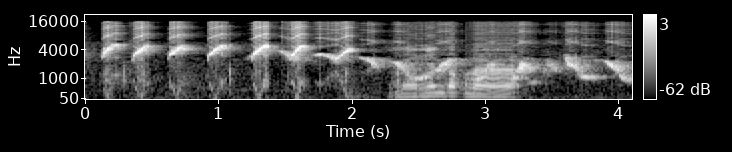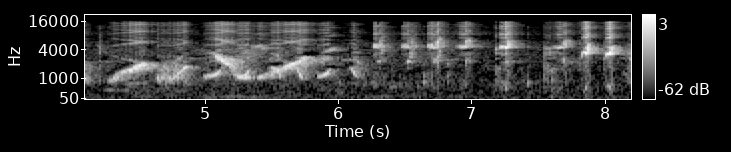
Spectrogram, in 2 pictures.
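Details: Lesser green leafbird song used to train other songbirds: rapid sharp down-slurred notes, then a harsh nasal buzzing burst and a tumbling run of varied chattering phrases, ending in bright high chips.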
